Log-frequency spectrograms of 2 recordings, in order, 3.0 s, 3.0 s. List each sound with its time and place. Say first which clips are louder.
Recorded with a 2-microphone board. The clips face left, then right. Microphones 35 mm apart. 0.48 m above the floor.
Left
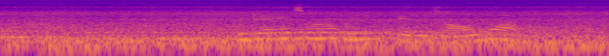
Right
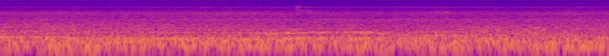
1.2 s a woman speaking: left 3 dB; 55° left (ahead or behind), 4.5 m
